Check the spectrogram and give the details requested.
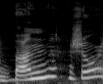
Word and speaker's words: bonjour: We have to start with Bonjour. Good morning. Hello. And if you want to pronounce it properly, don't say Bon Jour, don't pronounce the n just say bonjour. It's very nasal.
